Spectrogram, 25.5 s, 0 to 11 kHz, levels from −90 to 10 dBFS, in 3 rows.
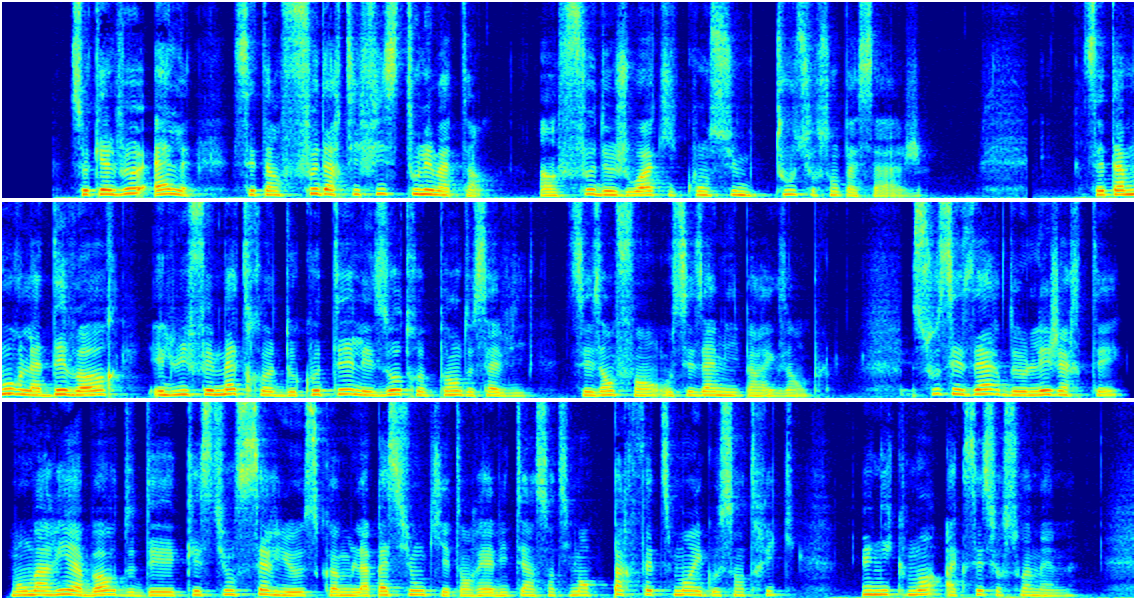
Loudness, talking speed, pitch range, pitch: -21 LUFS, 165 wpm, 185-230 Hz, 205 Hz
